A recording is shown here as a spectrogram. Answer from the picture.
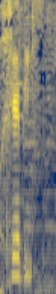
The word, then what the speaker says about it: Hedy: Y no es Heidi, es como Hedy.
